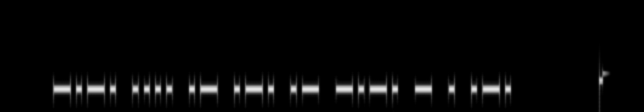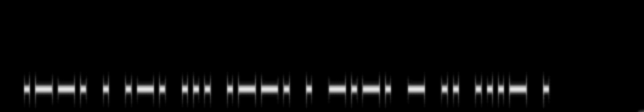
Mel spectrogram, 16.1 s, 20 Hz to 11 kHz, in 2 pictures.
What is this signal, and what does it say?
Morse code, heard as a keyed tone, about 17 wpm, 700 Hz. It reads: CHARACTER PERSPECTIVE
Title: Sentences from Top 1200 Words - New Word Drill - 17wpm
